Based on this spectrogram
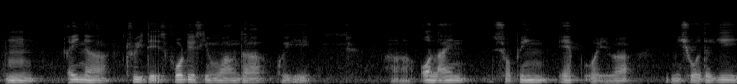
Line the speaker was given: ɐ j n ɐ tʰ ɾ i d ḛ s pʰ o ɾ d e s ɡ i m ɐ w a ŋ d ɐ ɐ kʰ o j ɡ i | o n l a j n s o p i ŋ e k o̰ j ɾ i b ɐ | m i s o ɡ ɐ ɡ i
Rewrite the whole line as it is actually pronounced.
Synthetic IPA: ɐ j n ɐ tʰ ɾ i d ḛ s pʰ o ɾ d e s ɡ i m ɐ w a ŋ d ɐ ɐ kʰ o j ɡ i | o n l a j n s o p i ŋ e p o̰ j ɾ i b ɐ | m i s o d ɐ ɡ i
